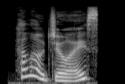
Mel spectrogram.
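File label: "hello", female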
